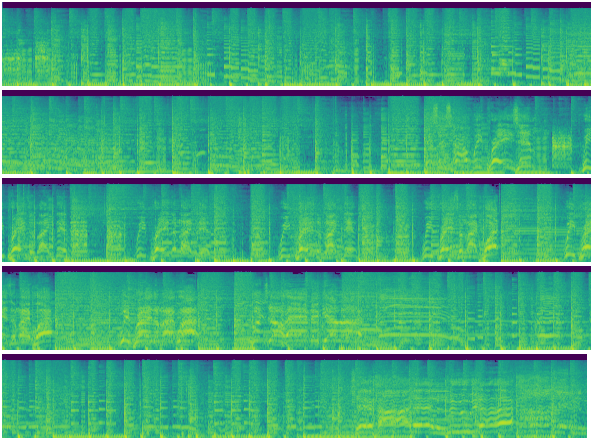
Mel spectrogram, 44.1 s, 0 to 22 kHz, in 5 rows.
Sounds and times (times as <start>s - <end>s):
Music: 0.0s - 44.1s.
